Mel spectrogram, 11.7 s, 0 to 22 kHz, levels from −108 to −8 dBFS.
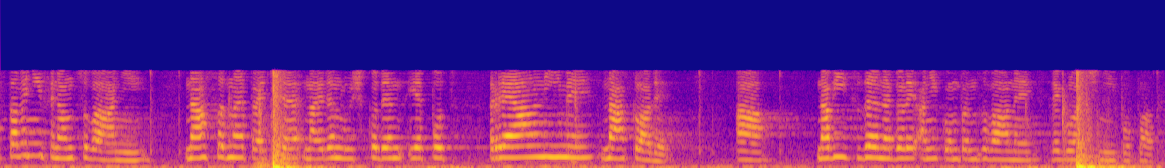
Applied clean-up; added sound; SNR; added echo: none; Slam; -2 dB; reverberation time 0.2 s.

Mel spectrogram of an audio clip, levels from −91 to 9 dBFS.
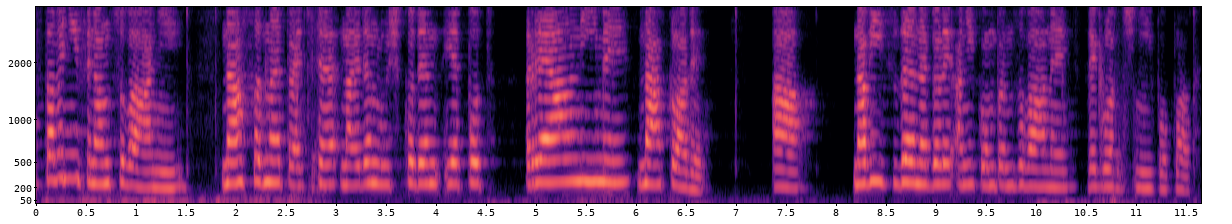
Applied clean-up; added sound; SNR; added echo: neural mask model DeepFilterNet 3.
